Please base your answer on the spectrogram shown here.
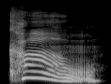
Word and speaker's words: come: Calm, come. Calm has the ah sound that's pronounced with the lower tongue position, and come has the sound.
